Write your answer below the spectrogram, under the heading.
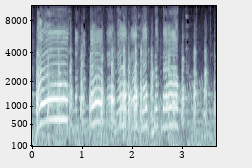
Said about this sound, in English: we bulldozed several chickens who were foolish enough to stand in our way. They were pecking gravel and seeds and other garbage that chickens eat, and you should have seen them scatter when we went zooming across the gravel drive.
